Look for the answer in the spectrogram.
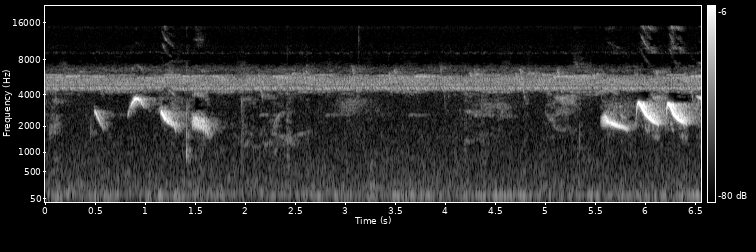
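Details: Green-winged saltator in a 2023 singing dispute with a free wild bird in the bush. Softer falling whistles early on, a long stretch of insect drone, then three loud, clear, downslurred notes at the end.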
